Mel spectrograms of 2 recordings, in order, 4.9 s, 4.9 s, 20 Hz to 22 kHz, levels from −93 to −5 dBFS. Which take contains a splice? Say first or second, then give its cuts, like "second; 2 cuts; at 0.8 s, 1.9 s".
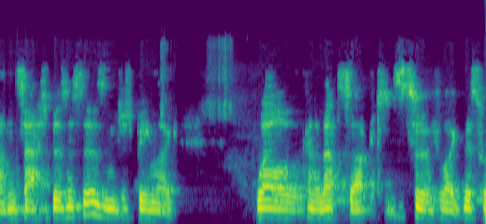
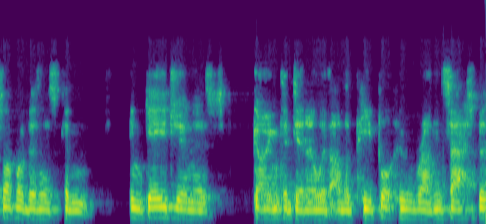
second; 2 cuts; at 1.1 s, 2.3 s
